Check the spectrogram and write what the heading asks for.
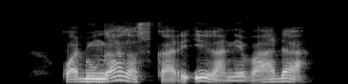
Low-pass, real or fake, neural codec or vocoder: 7.2 kHz; fake; codec, 16 kHz, 6 kbps, DAC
